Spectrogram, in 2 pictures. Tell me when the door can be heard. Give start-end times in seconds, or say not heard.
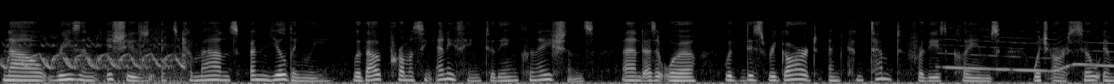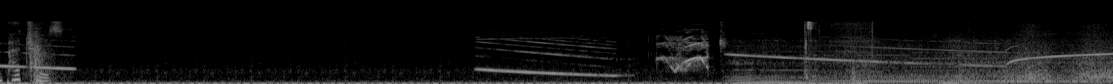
1.4-2.1, 10.9-11.9, 19.1-19.9.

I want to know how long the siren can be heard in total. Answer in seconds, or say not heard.
11 s.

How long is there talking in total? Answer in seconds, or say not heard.
12 s.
